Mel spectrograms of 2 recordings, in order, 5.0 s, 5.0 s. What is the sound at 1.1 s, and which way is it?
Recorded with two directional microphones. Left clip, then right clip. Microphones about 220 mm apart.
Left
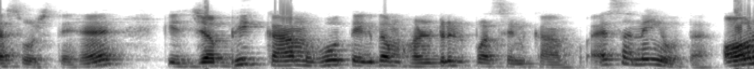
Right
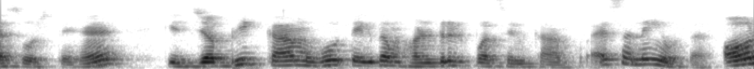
Speech, 5° left (ahead or behind).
